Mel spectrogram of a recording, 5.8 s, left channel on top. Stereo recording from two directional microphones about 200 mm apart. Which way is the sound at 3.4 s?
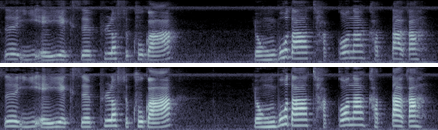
25° right (ahead or behind).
